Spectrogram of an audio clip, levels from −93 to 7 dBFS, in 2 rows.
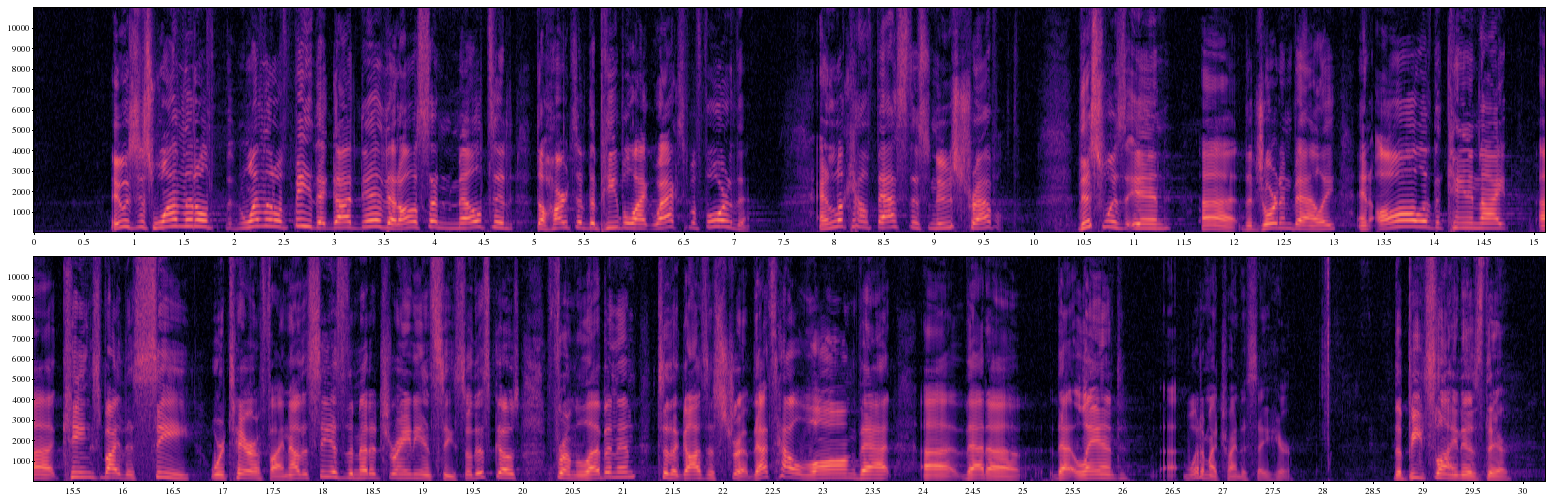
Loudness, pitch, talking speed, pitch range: -27 LUFS, 220 Hz, 180 wpm, 175-260 Hz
